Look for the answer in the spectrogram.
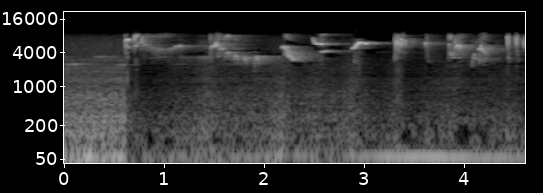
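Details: Orange-headed thrush singing loudly after a brief quiet start: rapid bursts of high whistles, chattering notes and sharp sweeps repeated in energetic clusters.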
